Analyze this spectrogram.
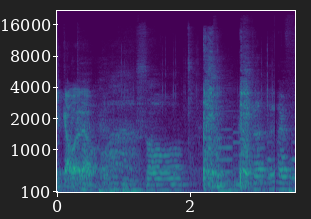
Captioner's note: cough cough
